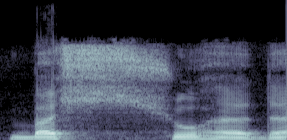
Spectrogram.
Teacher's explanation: मद्दे मुत्सिल है, 4 अलिफ के बराबर खींच कर पढ़ेंगे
